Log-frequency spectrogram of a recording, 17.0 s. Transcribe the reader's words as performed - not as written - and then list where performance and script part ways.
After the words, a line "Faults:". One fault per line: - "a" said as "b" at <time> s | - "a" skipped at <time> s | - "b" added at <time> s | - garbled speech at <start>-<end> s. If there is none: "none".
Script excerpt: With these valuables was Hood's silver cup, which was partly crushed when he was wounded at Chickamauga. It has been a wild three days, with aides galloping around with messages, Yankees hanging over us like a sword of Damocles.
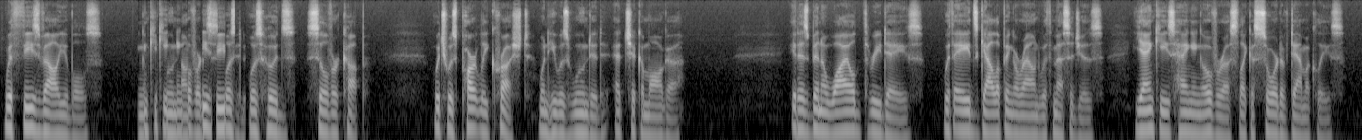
With these valuables [garbled] was Hood's silver cup, which was partly crushed when he was wounded at Chickamauga. It has been a wild three days, with aides galloping around with messages, Yankees hanging over us like a sword of Damocles.
Faults:
- garbled speech at 1.7-3.1 s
